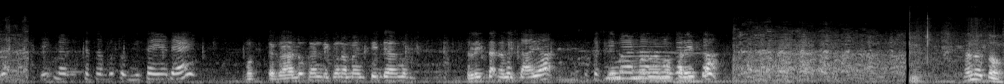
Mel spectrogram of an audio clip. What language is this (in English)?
Filipino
